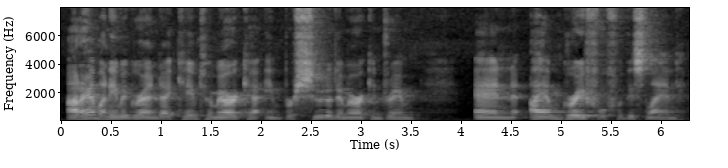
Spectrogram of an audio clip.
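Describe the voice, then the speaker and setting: A Cuban pastor in his fifties, a native Spanish speaker with a Cuban Spanish accent, gives an earnest, emphatic personal testimony to camera indoors in front of a flag. His mid-range voice is brisk and fairly bright, peppered with frequent "uh" fillers.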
